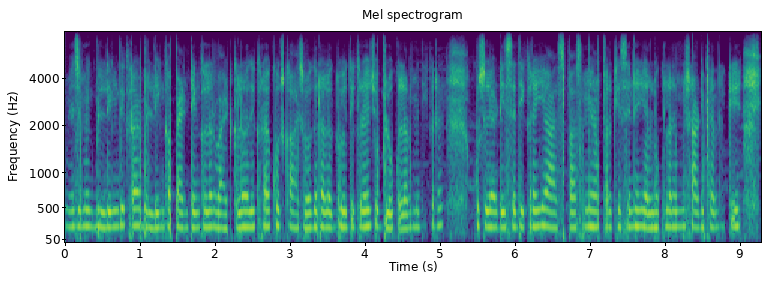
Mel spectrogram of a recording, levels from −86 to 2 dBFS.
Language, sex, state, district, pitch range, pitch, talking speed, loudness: Hindi, female, Chhattisgarh, Jashpur, 215-230 Hz, 225 Hz, 325 wpm, -15 LUFS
